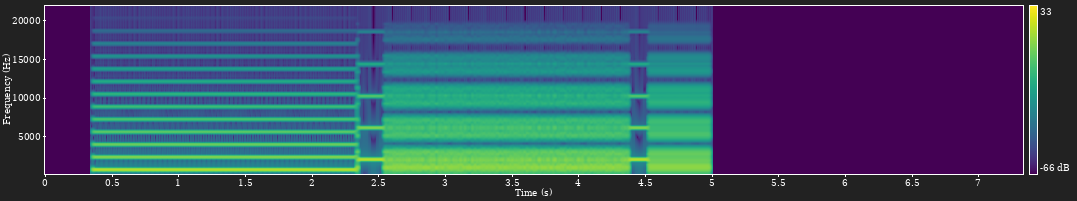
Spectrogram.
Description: ZX Spectrum tape loading, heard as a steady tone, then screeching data.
